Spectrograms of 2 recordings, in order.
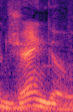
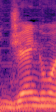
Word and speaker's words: Django: The key inspiration came from Sergio Corbucci's fantastically explosive Django, starring Franco Nero. Nero is given a terrific cameo. The D is silent.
